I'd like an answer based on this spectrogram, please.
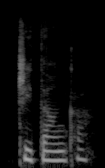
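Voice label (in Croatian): "čitanka" Croatian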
